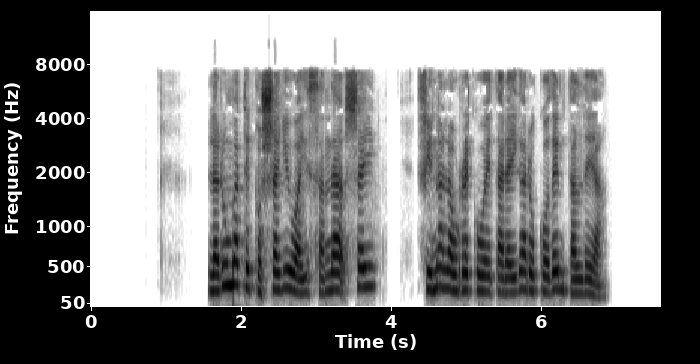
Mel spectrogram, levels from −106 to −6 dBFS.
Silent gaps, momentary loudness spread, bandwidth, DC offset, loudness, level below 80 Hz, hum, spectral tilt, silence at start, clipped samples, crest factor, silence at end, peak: 3.98-4.08 s, 4.30-4.34 s; 8 LU; 7.8 kHz; under 0.1%; -14 LUFS; -62 dBFS; none; -4 dB/octave; 1.55 s; under 0.1%; 16 dB; 0.75 s; 0 dBFS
